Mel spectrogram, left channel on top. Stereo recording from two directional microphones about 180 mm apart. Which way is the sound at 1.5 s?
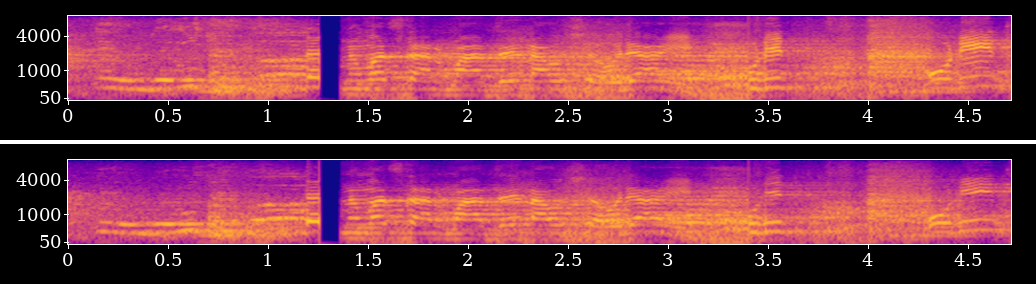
25° right (ahead or behind).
